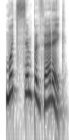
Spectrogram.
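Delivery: put-on high, puzzled small boy; little brother. A narrator's reading. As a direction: ask like a second-grader, pitched high. Second-grader voiced in story.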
